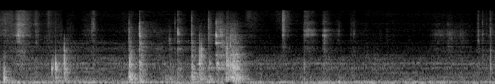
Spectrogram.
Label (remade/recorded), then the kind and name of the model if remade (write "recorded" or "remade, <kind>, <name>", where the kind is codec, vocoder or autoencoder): remade, codec, SNAC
